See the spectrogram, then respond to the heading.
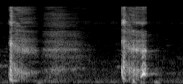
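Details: Two short, sharp coughs about a second apart, each a harsh burst of air with a quick throaty finish. Cough.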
